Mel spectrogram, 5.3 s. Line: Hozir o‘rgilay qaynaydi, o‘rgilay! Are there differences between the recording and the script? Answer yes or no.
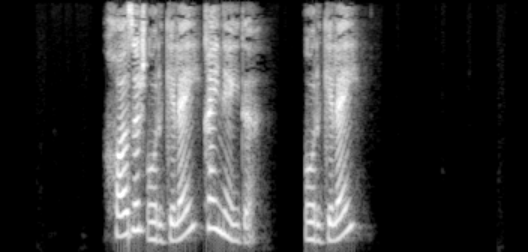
no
